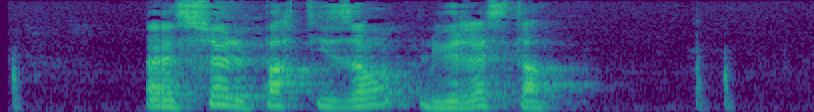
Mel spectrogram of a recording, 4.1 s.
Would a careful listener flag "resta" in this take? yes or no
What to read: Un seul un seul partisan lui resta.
no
